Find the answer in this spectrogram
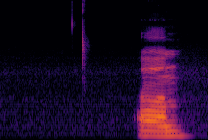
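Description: A man's voice holding a short, steady-pitched 'uhh' for about half a second, about a second and a half in. Just before it come two faint clicks.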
